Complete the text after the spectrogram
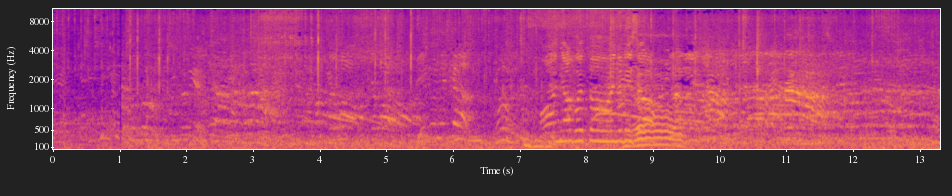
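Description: Bicycle tyres rattle over cobblestones.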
